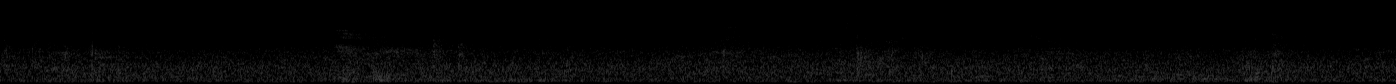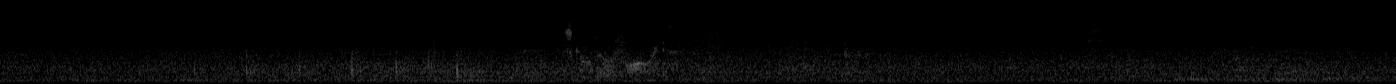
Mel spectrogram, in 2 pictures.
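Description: Footsteps shuffle softly across a hard floor.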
